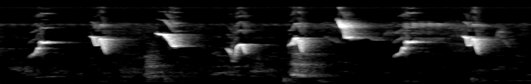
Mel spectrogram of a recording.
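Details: At the close of night, a pet red-cowled cardinal sings a rhythmic series of eight bright, clear notes, each short and falling, with one higher note near the middle, spaced about two-thirds of a second apart.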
